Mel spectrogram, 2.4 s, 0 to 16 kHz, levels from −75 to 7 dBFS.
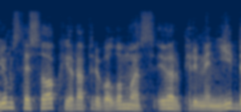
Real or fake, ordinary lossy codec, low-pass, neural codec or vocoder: fake; AAC, 48 kbps; 10.8 kHz; codec, 16 kHz in and 24 kHz out, 0.8 kbps, FocalCodec, streaming, 65536 codes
